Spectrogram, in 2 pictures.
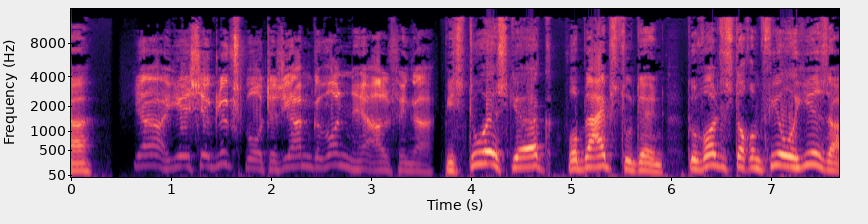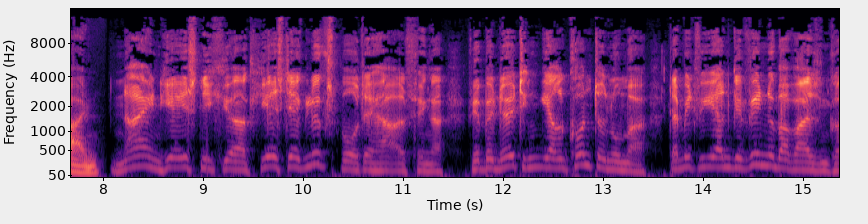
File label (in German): anruf taub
